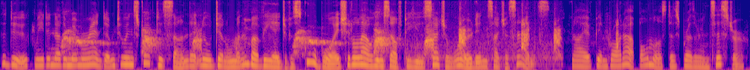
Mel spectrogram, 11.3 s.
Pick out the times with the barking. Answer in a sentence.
The barking can be heard from 0.5 to 9.3 s.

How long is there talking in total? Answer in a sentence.
The talking can be heard for 11 seconds in total.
